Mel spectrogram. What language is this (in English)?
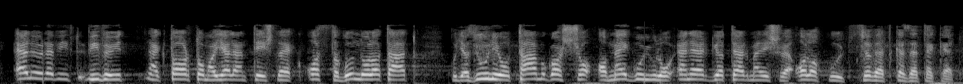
Hungarian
